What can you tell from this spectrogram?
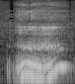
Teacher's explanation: So, for example, if we're doing me, the E formant is very close, is relatively close, closer to the lips.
